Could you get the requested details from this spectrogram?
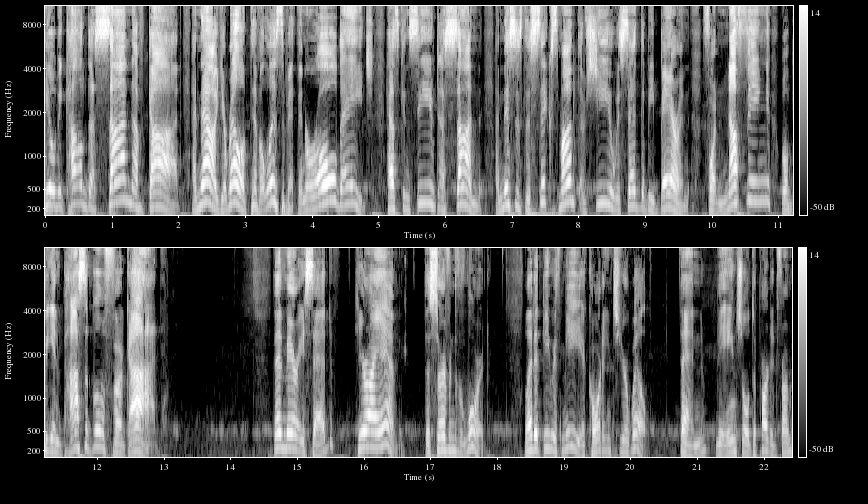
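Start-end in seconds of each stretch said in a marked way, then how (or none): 0.0-20.3 loud, high, thick New York accent. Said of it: "not in my New York accent".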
